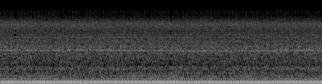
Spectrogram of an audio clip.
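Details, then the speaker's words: Porsche 996 Turbo at cold idle, Durametric scan showing consistent misfires on cylinders 3 and 6 at the ends of the fuel rails: deep, slightly lumpy throb with an uneven beat, cylinders misfiring. "three and six they're just missing like crazy and this is a cold"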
